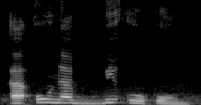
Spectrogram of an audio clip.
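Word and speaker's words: أؤنبئكم: انبئكم قل ا انبئكم هنا انتقالات شويه عندنا همزتين مع انتقاله بين فتحه و مضم بعدين عندنا فتح فبالتالي شويه قد ربما عند بعض الناس يواجهون صعوبه في نطقها فالصحيح ان نقول هكذا قل ا انبئكم ا ا انبئكم ايضا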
